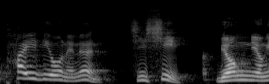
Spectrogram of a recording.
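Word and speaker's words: παιδίον: 흘러 이렇게 수 구요 우리말로는 파이디온 이라고 읽습니다 이 단어에 담긴 뜻을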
